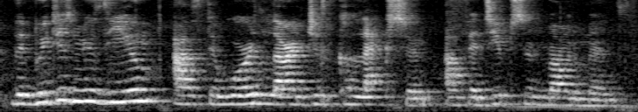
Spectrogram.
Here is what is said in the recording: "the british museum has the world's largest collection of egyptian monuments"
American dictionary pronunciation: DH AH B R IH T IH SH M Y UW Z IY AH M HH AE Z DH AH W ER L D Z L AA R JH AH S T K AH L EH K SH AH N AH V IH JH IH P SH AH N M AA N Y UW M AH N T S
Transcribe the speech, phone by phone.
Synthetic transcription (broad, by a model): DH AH B R IH T IH SH M Y UW Z IY AH M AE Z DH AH W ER D L AA R JH AH S T K AH L EH K SH AH N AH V IH JH IH P SH AH N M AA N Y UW M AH N T S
